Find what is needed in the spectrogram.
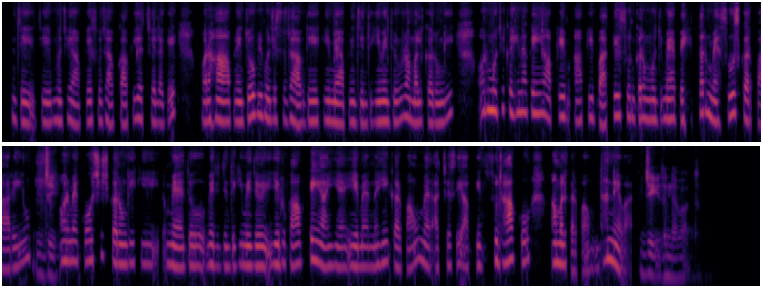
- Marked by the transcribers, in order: none
- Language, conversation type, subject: Hindi, advice, रुकावटों के बावजूद मैं अपनी नई आदत कैसे बनाए रखूँ?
